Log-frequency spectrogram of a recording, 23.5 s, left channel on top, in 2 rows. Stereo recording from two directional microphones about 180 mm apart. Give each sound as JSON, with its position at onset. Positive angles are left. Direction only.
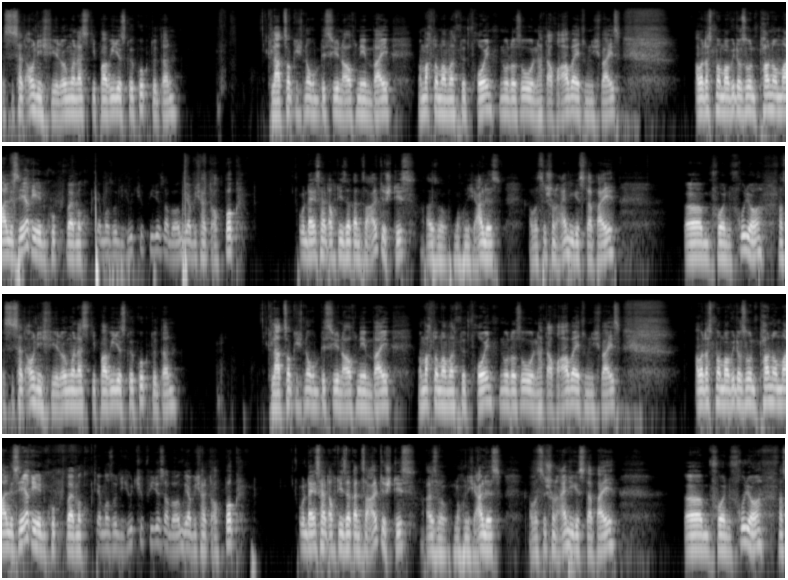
{"t": 0.0, "sound": "speech", "side_deg": 0}
{"t": 3.9, "sound": "speech", "side_deg": 5}
{"t": 13.5, "sound": "speech", "side_deg": -20}
{"t": 14.6, "sound": "speech", "side_deg": 0}
{"t": 18.1, "sound": "speech", "side_deg": -20}
{"t": 18.7, "sound": "speech", "side_deg": 0}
